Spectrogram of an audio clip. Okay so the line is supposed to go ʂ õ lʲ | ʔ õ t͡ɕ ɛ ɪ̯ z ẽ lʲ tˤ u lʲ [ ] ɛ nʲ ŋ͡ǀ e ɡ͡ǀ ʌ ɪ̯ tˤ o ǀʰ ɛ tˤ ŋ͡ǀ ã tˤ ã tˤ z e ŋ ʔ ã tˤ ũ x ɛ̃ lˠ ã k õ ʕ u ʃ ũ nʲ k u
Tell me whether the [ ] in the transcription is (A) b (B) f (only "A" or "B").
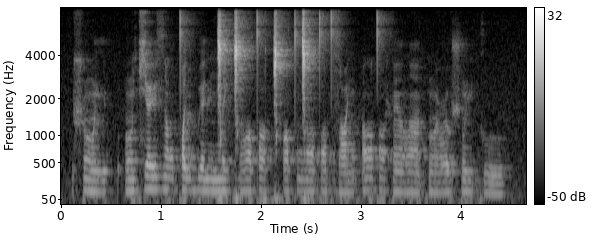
A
